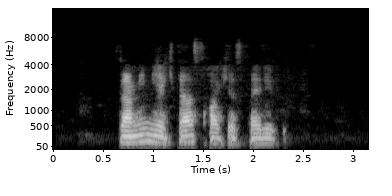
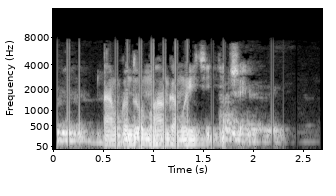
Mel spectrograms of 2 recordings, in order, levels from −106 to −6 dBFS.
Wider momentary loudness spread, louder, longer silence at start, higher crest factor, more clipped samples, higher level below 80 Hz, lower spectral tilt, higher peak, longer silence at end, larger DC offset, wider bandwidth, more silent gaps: second, 8 LU vs 14 LU; second, -33 LUFS vs -16 LUFS; first, 0.7 s vs 0.05 s; first, 24 dB vs 16 dB; neither; second, -74 dBFS vs -34 dBFS; about the same, -7.5 dB/octave vs -7 dB/octave; second, -12 dBFS vs -2 dBFS; first, 0.95 s vs 0.4 s; neither; about the same, 7.2 kHz vs 7.6 kHz; neither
